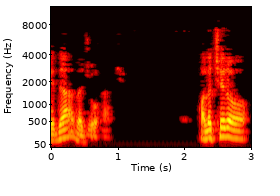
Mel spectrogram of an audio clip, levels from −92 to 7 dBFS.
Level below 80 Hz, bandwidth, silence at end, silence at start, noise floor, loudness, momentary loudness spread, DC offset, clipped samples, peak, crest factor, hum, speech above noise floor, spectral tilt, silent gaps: -76 dBFS; 7.8 kHz; 0.05 s; 0 s; -86 dBFS; -26 LUFS; 13 LU; under 0.1%; under 0.1%; -10 dBFS; 18 dB; 50 Hz at -70 dBFS; 61 dB; -6 dB/octave; none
